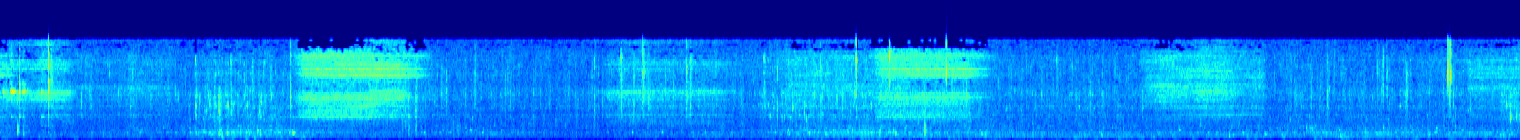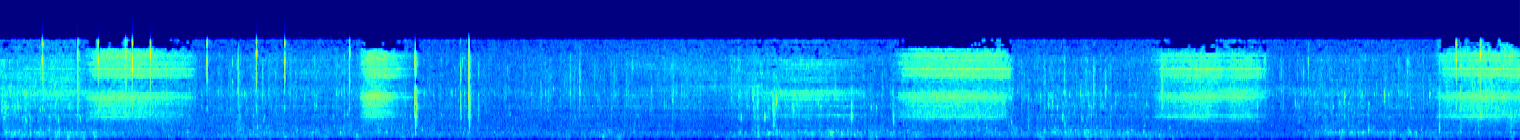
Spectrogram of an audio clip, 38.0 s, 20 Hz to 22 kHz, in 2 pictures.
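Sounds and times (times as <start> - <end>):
regulator exhaled bubbles hissing: 23.5 - 24.2.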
